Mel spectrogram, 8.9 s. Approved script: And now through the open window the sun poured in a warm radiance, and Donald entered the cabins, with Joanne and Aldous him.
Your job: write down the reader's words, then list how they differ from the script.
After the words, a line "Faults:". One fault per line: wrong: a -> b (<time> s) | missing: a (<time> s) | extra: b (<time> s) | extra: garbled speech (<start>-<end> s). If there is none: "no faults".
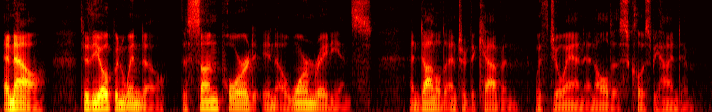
And now through the open window the sun poured in a warm radiance, and Donald entered the cabin, with Joanne and Aldous close behind him.
Faults:
wrong: cabins -> cabin (5.9 s)
extra: close behind (7.9 s)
